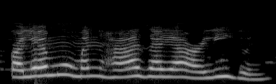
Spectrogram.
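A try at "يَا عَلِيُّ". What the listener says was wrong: tanween. There's no tanween. Remember, after ya, any name after ya will not have tanween.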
